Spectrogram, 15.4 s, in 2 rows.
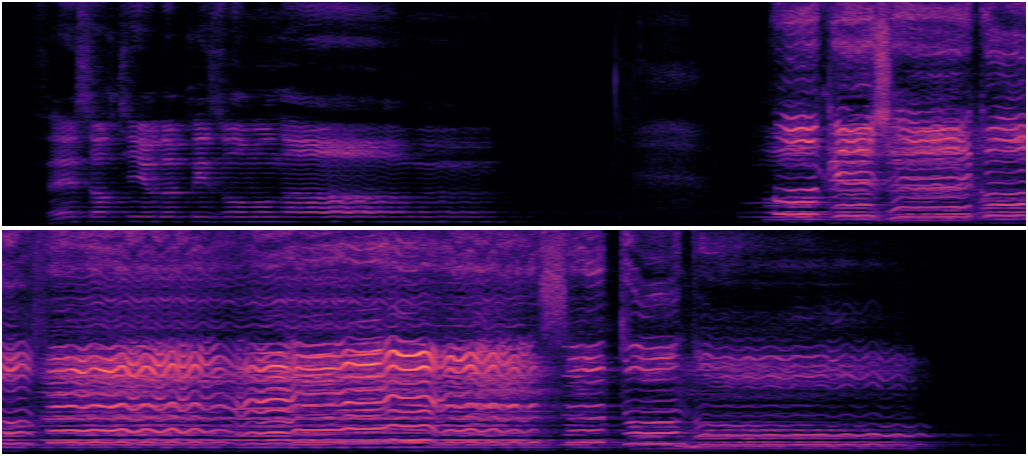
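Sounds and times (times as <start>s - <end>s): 
soprano singing: 5.6s - 14.9s.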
